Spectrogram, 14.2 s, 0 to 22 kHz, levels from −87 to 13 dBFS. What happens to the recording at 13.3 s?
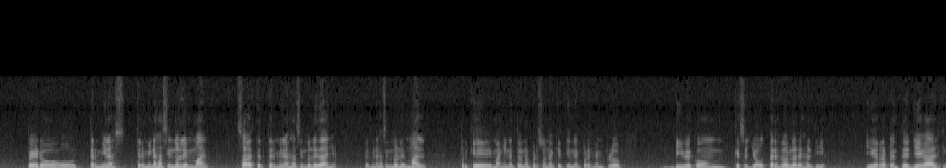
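Nothing goes wrong at 13.3 s; the speech carries on intact through that moment, with no dropout, click or distortion.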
